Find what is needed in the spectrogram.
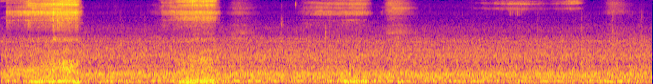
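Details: Young child snoring extremely loudly while asleep: loud, rough snores recurring every few seconds over steady background hiss.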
